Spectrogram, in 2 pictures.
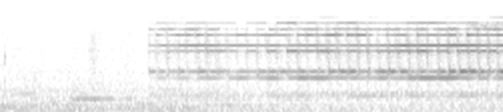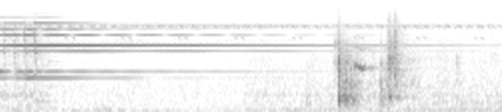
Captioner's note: phone ringing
